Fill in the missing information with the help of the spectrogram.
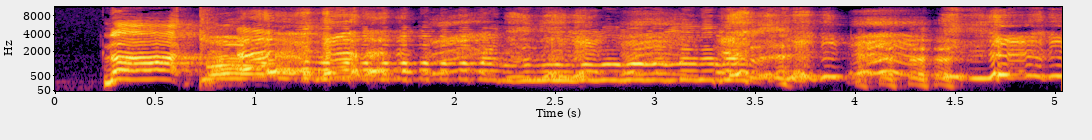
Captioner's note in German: macht alberne Geräusche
